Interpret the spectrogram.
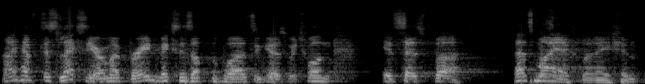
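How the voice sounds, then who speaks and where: A man's voice: on the high side, animated, normal speed, fairly bright tone. Echoey British man with American leanings, voice modulated. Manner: sweary, joking. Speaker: podcast co-host. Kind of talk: casual comic banter. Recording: echoey, long reverb on voice.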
